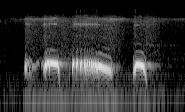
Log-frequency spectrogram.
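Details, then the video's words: Spotted dove decoy calling to lure wild doves: a single phrase of soft low coos, a short lead-in note, a long burred rolling coo, then a final clipped coo. "Tiếng Chim Cu Gáy Mồi Đất Gáy Gọi Bổi, Chiêu Bổi"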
